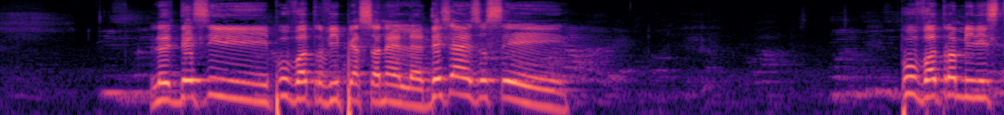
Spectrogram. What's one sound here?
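An elderly man speaks forcefully into a microphone, heard through loudspeakers.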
